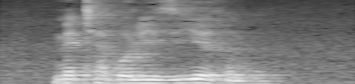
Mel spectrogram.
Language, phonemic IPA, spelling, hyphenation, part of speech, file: German, /ˌmetaboliˈziːʁən/, metabolisieren, me‧ta‧bo‧li‧sie‧ren, verb, De-metabolisieren.ogg
- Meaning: to metabolize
